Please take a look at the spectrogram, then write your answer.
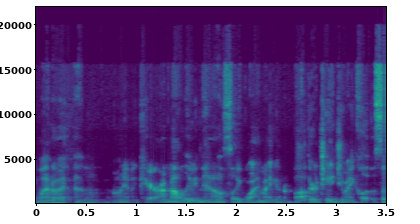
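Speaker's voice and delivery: whispered, worn-out grumbling to herself; exhausted, whispered self-talk; whispered tired complaint. Retold or imitated. Retelling her tired inner voice.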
